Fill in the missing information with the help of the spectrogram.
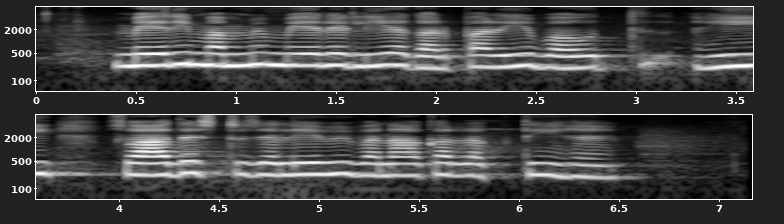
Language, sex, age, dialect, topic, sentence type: Hindi, female, 18-24, Kanauji Braj Bhasha, agriculture, statement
